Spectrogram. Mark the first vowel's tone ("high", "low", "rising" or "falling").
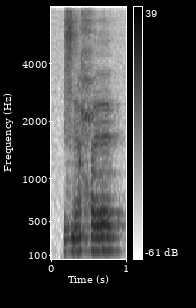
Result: high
